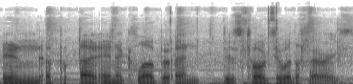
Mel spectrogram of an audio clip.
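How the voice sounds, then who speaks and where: A man's voice: a bass voice, steady tone, normal speed, creaky, over music. A man in a casual podcast chat, teasing the others and protesting in mock indignation.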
